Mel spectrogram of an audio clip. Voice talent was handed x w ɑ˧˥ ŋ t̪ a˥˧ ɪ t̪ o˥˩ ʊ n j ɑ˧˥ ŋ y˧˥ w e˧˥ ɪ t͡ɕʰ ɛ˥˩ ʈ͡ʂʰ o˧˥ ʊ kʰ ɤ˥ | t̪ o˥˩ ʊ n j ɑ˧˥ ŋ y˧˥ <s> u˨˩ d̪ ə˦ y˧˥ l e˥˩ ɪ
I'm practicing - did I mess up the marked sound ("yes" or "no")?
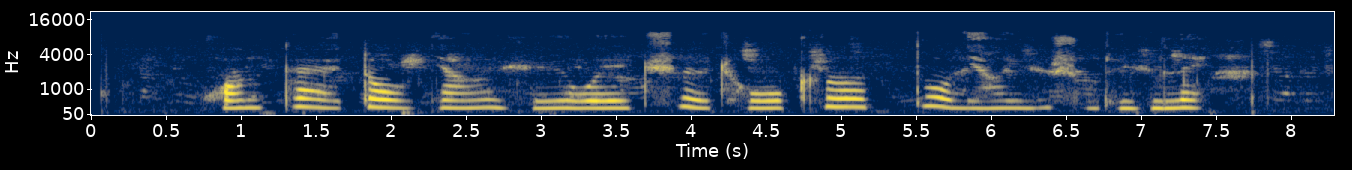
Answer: yes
